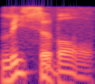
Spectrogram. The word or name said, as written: leasable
